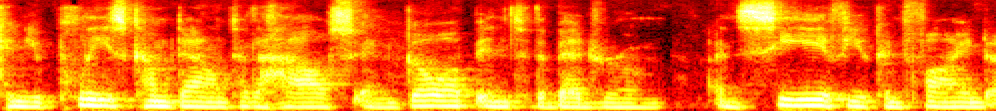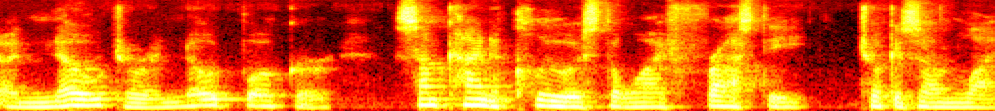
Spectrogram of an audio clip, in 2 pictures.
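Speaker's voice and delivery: plain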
